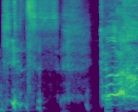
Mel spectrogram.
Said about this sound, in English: There you go. Get it all out, brother. Before he coughed, he knew that's what was coming. He's like, oh, God.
